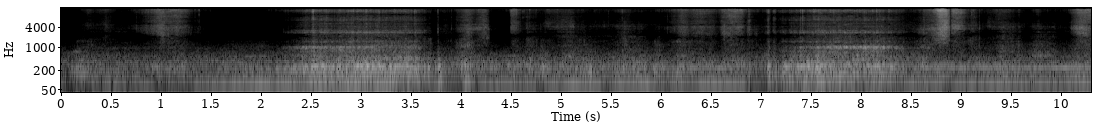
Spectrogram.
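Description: Sewer inspection camera and its push cable being drawn back through the drain pipe: irregular scraping and rubbing that swells twice, over a steady low hum, with a sharp click near the end.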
